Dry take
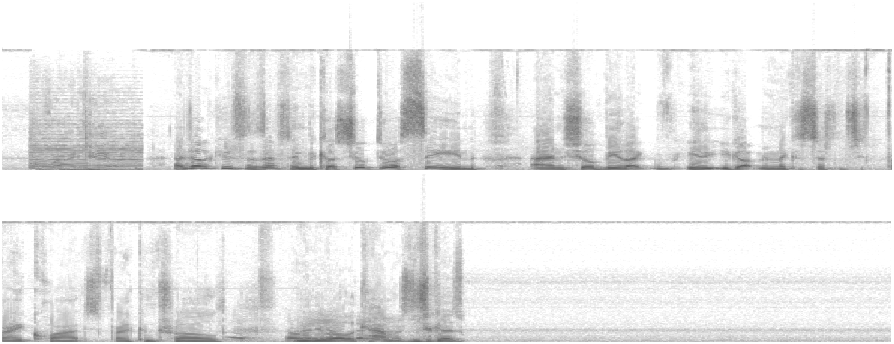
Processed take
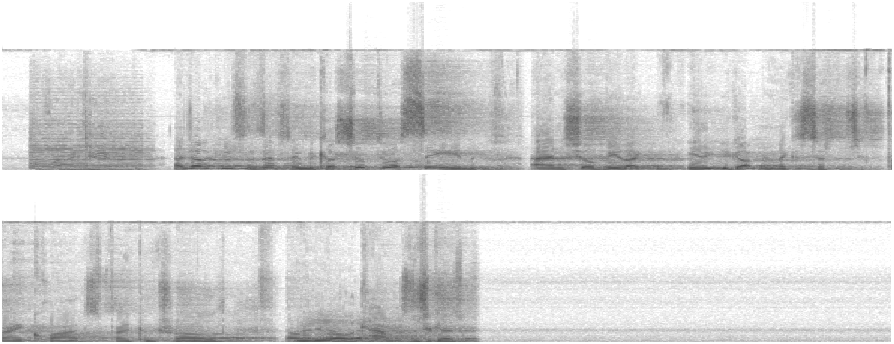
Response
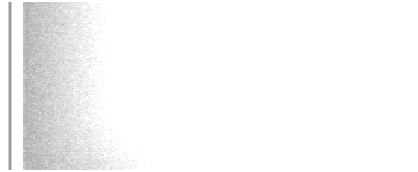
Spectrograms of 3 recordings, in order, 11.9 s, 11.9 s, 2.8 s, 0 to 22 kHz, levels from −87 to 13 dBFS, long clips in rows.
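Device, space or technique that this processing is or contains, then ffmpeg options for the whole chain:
keyed gated reverb: -filter_complex "[0:a]asplit=3[a][b][c];[1:a]atrim=start_sample=2205[d];[b][d]afir=irnorm=-1:irlink=0[e];[c]apad=whole_len=523109[f];[e][f]sidechaingate=range=-33dB:threshold=-47dB:ratio=16:detection=peak,volume=-1dB[g];[a][g]amix=inputs=2:normalize=0,lowshelf=f=480:g=-3.5,volume=3dB"

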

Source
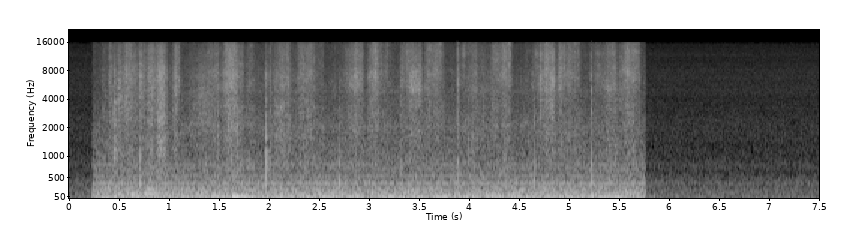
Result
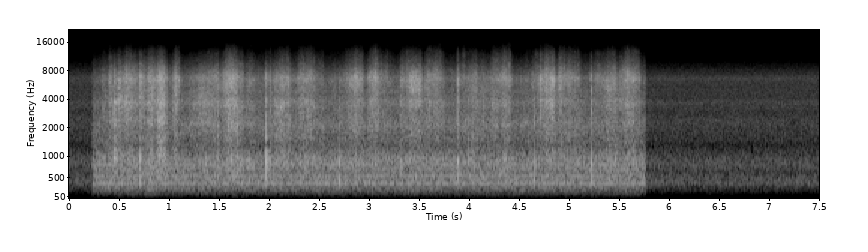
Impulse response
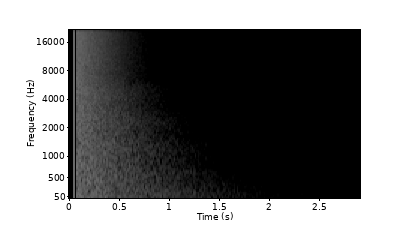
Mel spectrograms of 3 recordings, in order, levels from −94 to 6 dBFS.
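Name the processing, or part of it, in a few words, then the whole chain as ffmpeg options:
phone speaker on a table: -af "highpass=f=410:w=0.5412,highpass=f=410:w=1.3066,equalizer=f=930:t=q:w=4:g=7,equalizer=f=1.3k:t=q:w=4:g=-5,equalizer=f=2.3k:t=q:w=4:g=4,equalizer=f=3.7k:t=q:w=4:g=8,equalizer=f=6.6k:t=q:w=4:g=8,lowpass=f=7k:w=0.5412,lowpass=f=7k:w=1.3066"

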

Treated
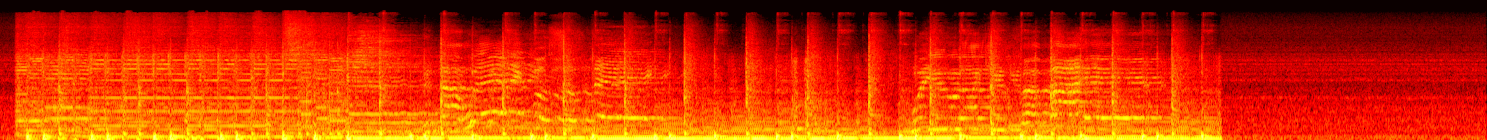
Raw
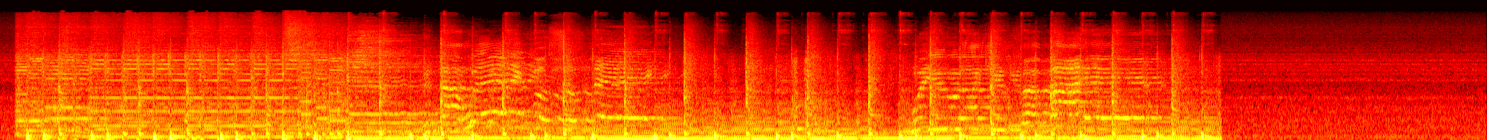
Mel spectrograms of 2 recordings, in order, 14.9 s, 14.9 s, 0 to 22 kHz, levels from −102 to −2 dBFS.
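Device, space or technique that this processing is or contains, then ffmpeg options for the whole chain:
low shelf boost with a cut just above: -af "lowshelf=f=100:g=6,equalizer=f=180:t=o:w=0.77:g=-2.5,volume=-2.5dB"

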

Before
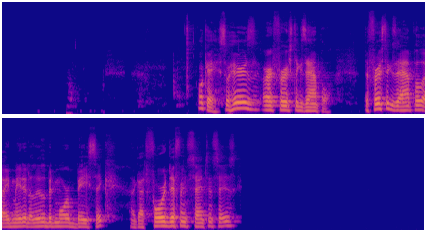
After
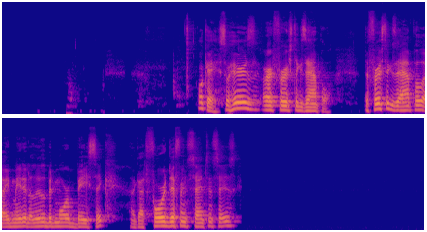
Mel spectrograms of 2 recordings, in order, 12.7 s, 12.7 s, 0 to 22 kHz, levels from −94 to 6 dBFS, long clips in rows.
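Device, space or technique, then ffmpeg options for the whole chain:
exciter from parts: -filter_complex "[0:a]asplit=2[a][b];[b]highpass=f=2.6k:p=1,asoftclip=type=tanh:threshold=-31.5dB,highpass=3.1k,volume=-10dB[c];[a][c]amix=inputs=2:normalize=0,volume=3.5dB"

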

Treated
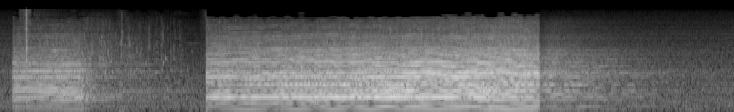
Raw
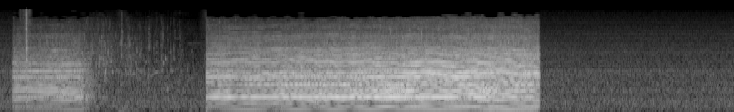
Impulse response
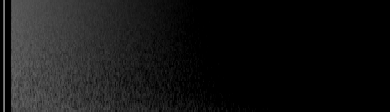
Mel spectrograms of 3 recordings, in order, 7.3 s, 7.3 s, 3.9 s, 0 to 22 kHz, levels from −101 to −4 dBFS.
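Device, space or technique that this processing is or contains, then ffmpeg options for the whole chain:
ducked reverb: -filter_complex "[0:a]asplit=3[a][b][c];[1:a]atrim=start_sample=2205[d];[b][d]afir=irnorm=-1:irlink=0[e];[c]apad=whole_len=324072[f];[e][f]sidechaincompress=threshold=-34dB:ratio=8:attack=16:release=178,volume=-4dB[g];[a][g]amix=inputs=2:normalize=0"

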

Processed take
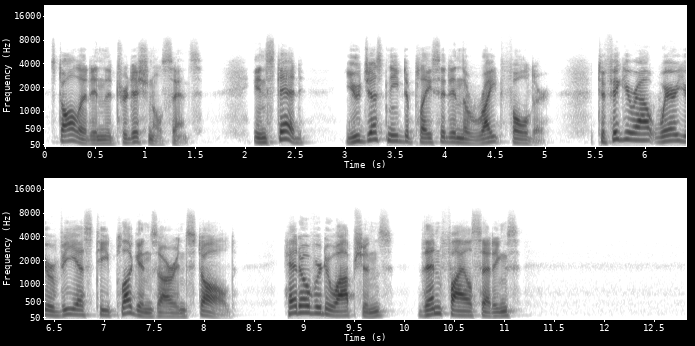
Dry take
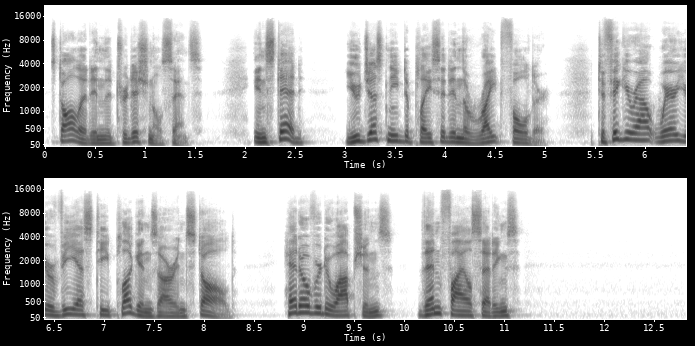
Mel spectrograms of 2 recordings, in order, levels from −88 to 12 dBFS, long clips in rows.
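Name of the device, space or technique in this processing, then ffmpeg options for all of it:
kitchen radio: -af "highpass=200,equalizer=f=690:t=q:w=4:g=8,equalizer=f=1.6k:t=q:w=4:g=7,equalizer=f=3.2k:t=q:w=4:g=5,lowpass=f=3.8k:w=0.5412,lowpass=f=3.8k:w=1.3066,volume=-1dB"

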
